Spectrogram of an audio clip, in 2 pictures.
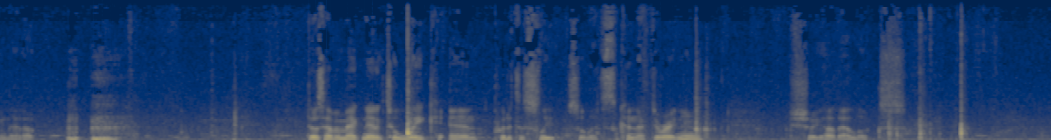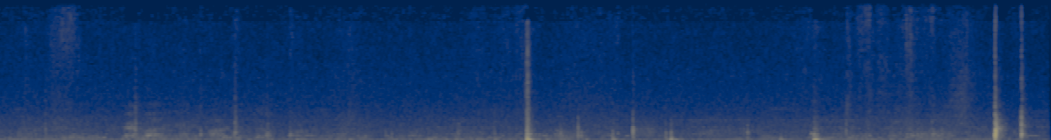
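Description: A plastic tablet case taps and clicks as hands handle it.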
